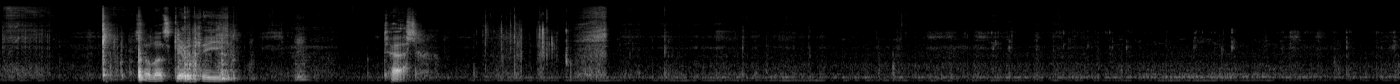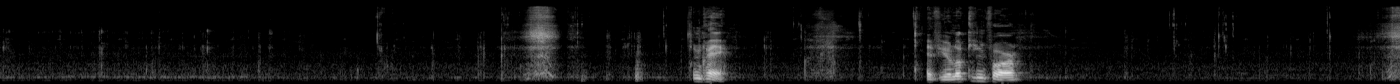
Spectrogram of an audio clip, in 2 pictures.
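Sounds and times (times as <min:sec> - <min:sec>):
slow moist chewing: 0:04.4 - 0:23.3, 0:24.3 - 0:28.0
biting into a burger: 0:04.7 - 0:20.9.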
